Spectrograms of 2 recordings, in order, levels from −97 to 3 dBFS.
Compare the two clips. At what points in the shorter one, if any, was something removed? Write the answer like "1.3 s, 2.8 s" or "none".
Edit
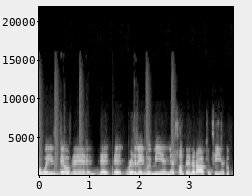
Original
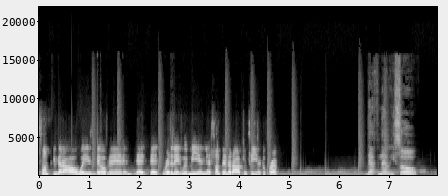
none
